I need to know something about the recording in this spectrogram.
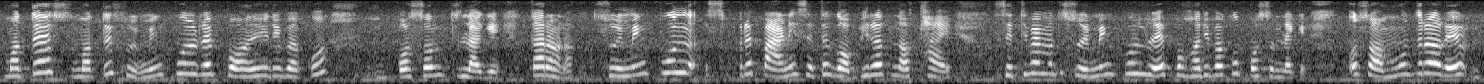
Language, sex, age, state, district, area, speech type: Odia, female, 18-30, Odisha, Sundergarh, urban, spontaneous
